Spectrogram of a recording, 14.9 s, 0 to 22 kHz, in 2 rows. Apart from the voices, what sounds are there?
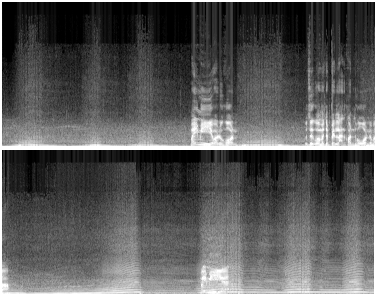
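supercharged Kawasaki Z H2 motorcycle engine revving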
